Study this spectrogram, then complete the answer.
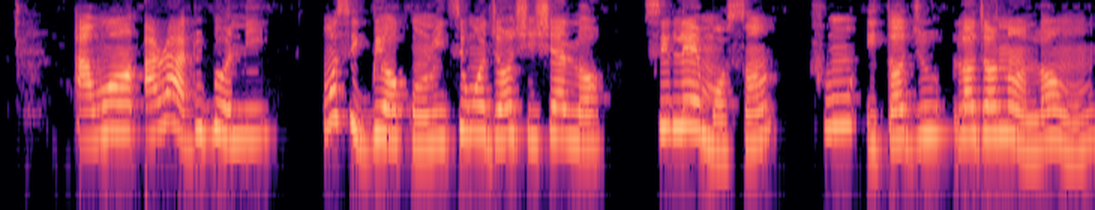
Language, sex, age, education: Yoruba, female, 15-29, tertiary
